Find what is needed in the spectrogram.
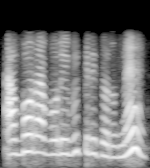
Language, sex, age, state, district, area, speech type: Odia, female, 45-60, Odisha, Angul, rural, conversation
